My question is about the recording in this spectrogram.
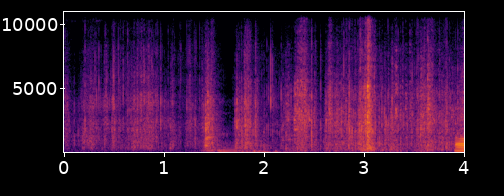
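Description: Clear plastic bags of building-set parts crinkling as they are handled and turned over, with irregular crackles.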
